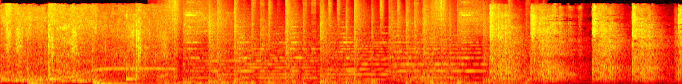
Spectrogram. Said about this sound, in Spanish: Se amanecieron las calles de Reynosa, en medio de estruendosos disparos de criminales tratando de huir de la policía.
